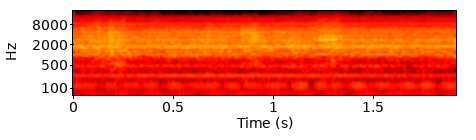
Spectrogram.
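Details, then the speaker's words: York Luxaire 95 furnace after replacing half-clogged burners, limit switch and pressure switch: even low roar with steady blower hum, no knocks or rattles; loud but normal running, flames now good. "let me go turn the thermostat up and fire up noisy bugger it's like the same furnace you got in my house"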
